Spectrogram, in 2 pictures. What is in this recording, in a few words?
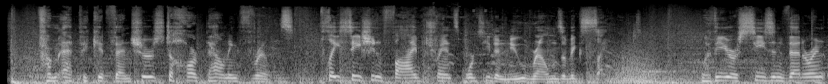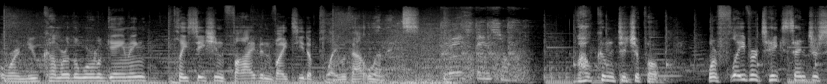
vo commercial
